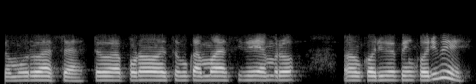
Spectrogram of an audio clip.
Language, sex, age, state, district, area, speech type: Odia, female, 60+, Odisha, Gajapati, rural, conversation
